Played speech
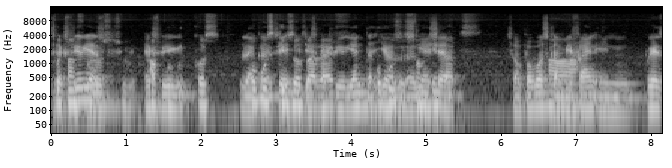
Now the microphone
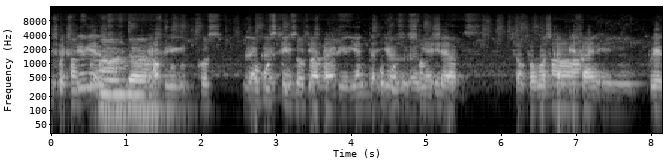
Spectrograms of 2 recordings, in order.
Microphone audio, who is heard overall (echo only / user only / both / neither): both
